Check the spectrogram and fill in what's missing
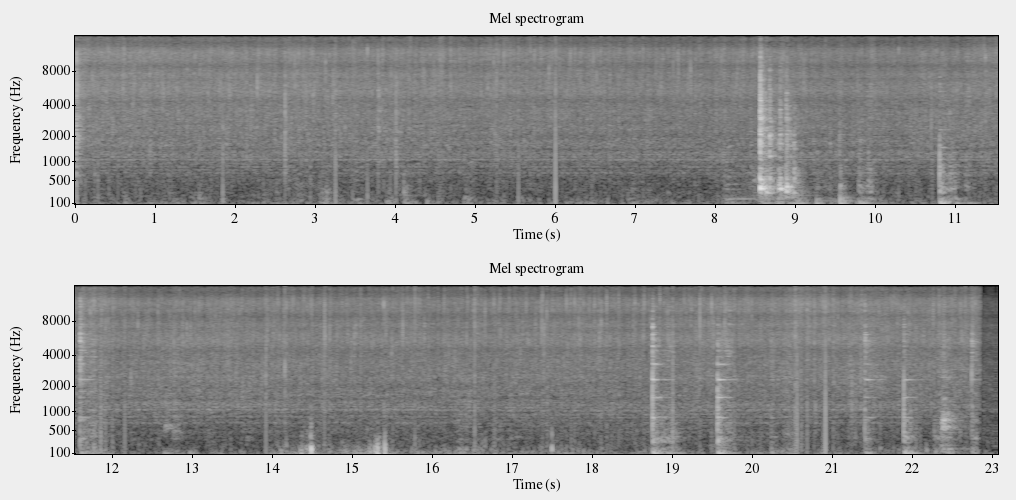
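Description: Onion sautéing in a pan over a wood-fired chulha stove in a Konkan kitchen, giving a steady, quiet sizzle and crackle with occasional stirring scrapes and clinks, without talk.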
